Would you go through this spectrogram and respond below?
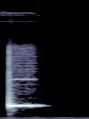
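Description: A telephone line drops during a live phone call, giving one short, steady busy-tone beep that starts abruptly and then fades into near silence.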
